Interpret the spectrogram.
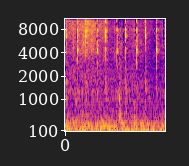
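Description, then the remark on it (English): A car's left turn signal, with its front light out, clicks in a rapid, steady rhythm that is too loud, a quick run of sharp ticks over the low rumble of an idling engine inside the cabin. “My left turn signal is out on the front of my car, so it beeps way too loud. Or blinks.”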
